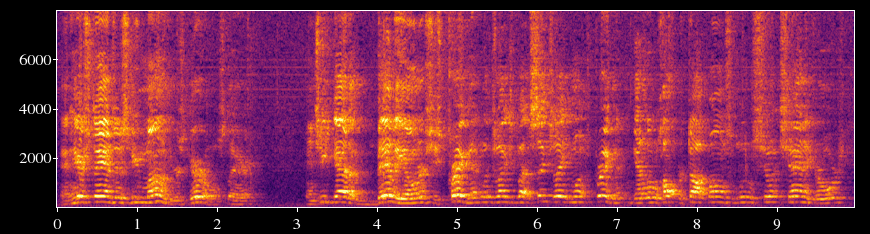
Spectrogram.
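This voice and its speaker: A man with a drawl spins a rambling, folksy yarn in a fairly high voice. He is picked up from well away from the mic, in a very echoey space with faint hiss underneath. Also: moderate pace, darkish tone, far from the mic. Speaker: guest storyteller. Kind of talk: casual storytelling.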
